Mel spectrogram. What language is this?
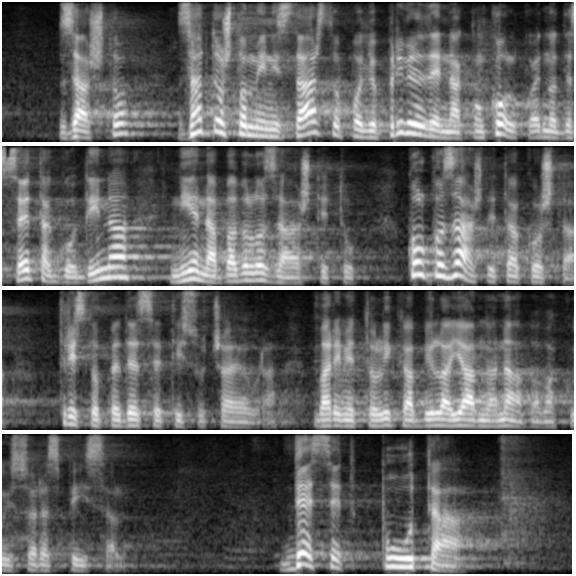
Croatian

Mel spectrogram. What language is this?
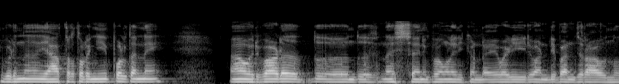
Malayalam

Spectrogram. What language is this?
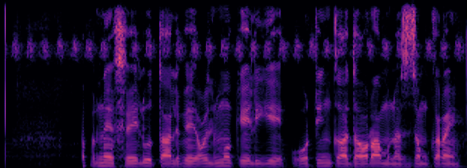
Urdu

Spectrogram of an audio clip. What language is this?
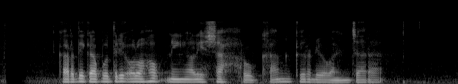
Sundanese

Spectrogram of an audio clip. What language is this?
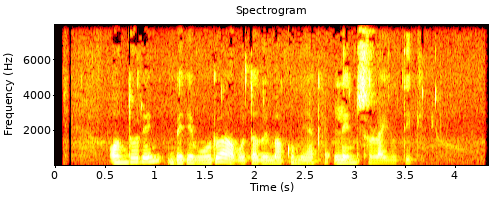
Basque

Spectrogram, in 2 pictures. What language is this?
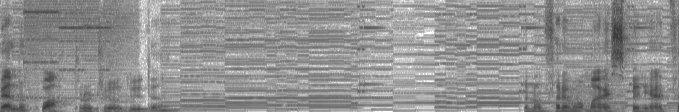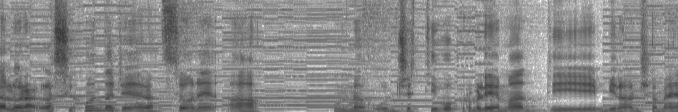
Italian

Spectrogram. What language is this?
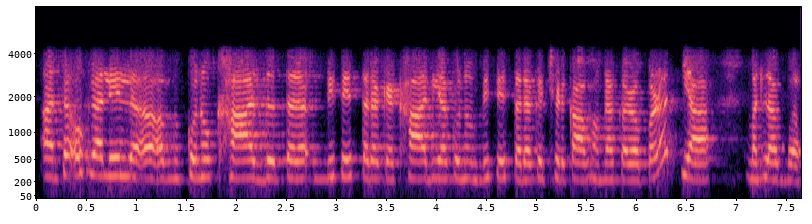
Maithili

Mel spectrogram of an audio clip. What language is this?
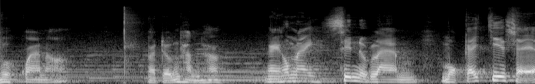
Vietnamese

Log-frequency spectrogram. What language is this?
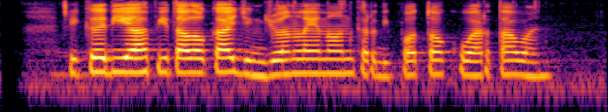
Sundanese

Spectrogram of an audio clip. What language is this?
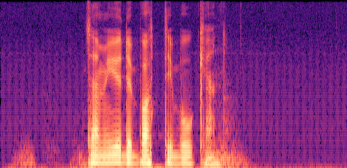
Norwegian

